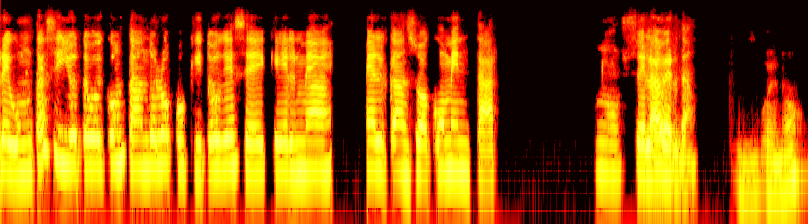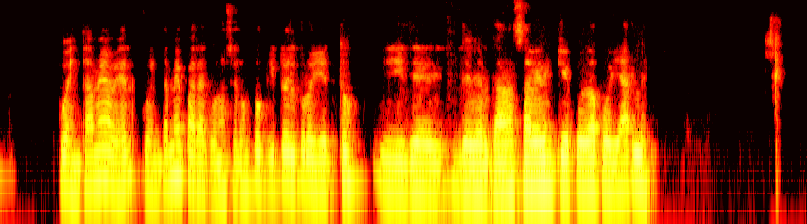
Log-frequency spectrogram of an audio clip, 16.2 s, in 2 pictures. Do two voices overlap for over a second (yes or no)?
no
